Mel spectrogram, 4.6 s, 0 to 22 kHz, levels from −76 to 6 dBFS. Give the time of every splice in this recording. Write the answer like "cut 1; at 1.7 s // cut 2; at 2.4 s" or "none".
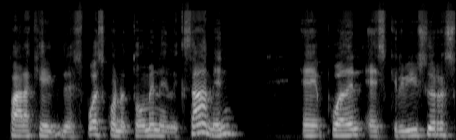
none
